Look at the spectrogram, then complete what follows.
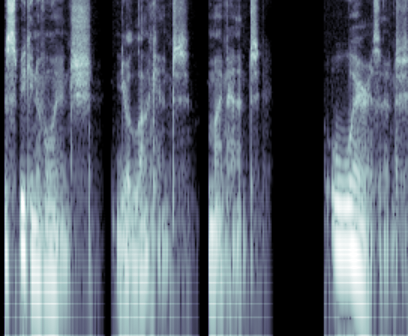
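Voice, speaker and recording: A man voicing a possessive, sadistic male vampire who is cruelly seductive, in an ASMR roleplay, talking slowly and domineeringly in a husky, often whispered voice close to the mic. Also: on the low side, no room sound, full character voice. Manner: slow, purring, domineering.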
